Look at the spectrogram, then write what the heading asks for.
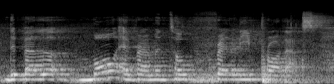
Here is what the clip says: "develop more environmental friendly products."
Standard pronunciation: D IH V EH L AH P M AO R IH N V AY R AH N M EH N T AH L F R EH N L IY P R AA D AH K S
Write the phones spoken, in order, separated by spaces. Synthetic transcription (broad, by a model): D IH V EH L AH P M AO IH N V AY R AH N M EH N T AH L F R EH N L IY P R AA D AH K S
